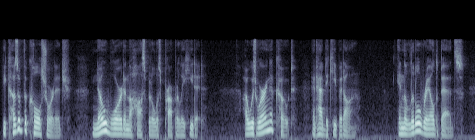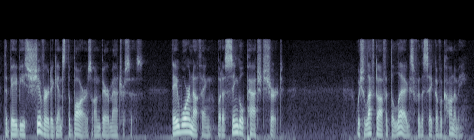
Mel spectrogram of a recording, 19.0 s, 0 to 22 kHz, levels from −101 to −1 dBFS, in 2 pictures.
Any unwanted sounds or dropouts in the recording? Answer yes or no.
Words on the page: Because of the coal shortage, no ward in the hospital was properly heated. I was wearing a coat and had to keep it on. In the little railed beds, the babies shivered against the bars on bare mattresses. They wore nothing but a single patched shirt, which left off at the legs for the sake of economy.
no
